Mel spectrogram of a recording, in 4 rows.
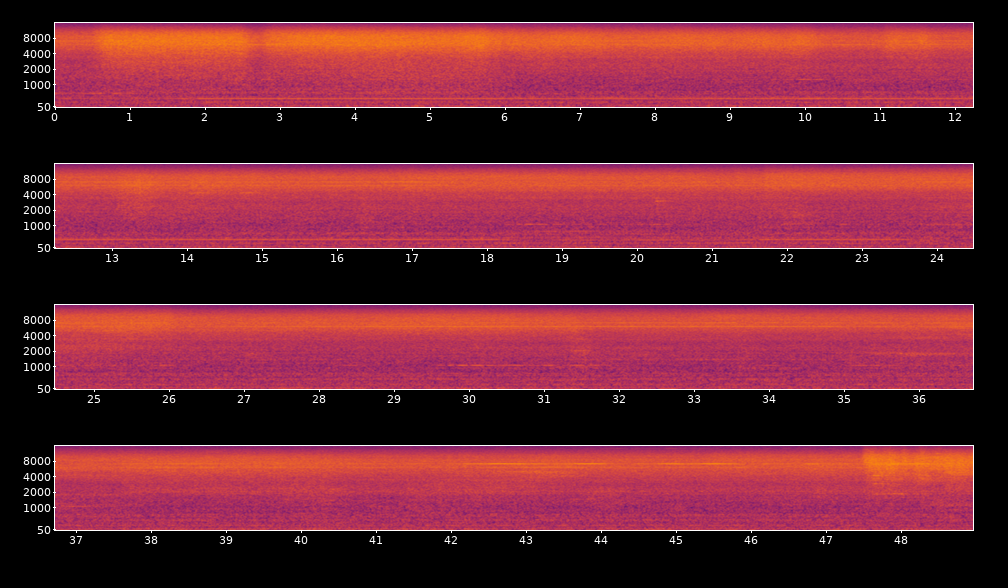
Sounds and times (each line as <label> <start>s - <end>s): working factory building 0.0s - 48.9s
